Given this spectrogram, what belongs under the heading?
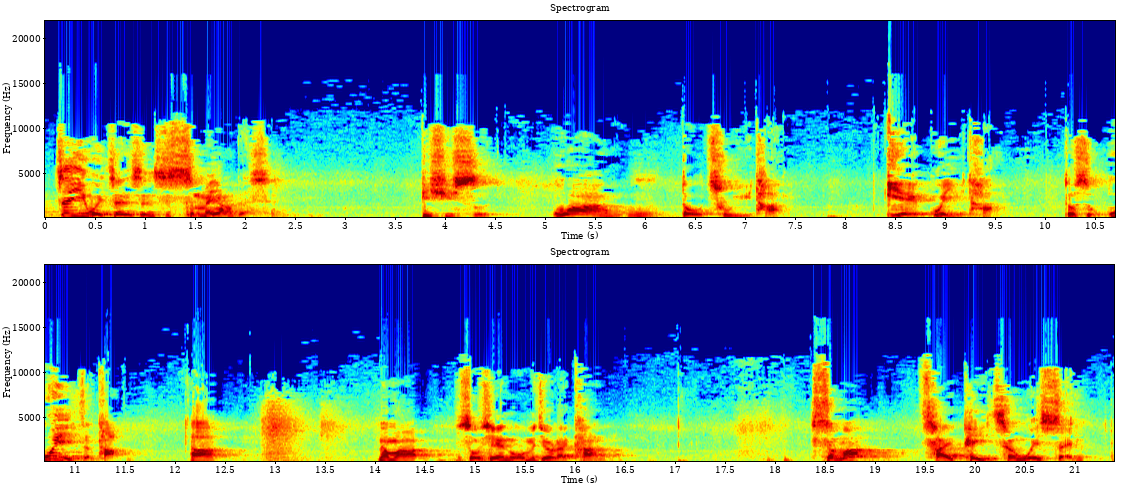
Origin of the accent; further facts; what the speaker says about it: Taiwan; 经常到海峡两岸啊，到大陆，也许啊比到我的故乡台湾的次数更多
